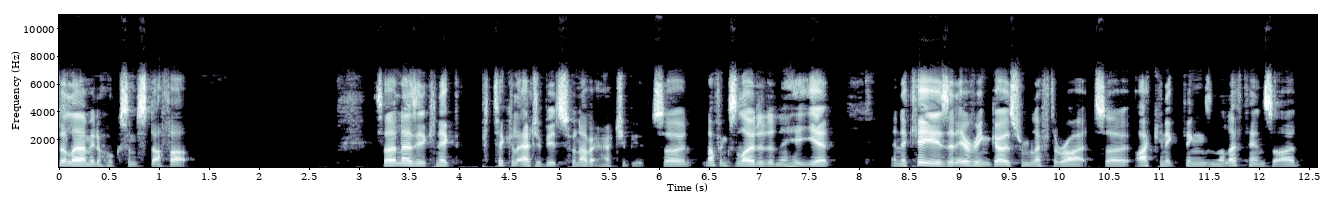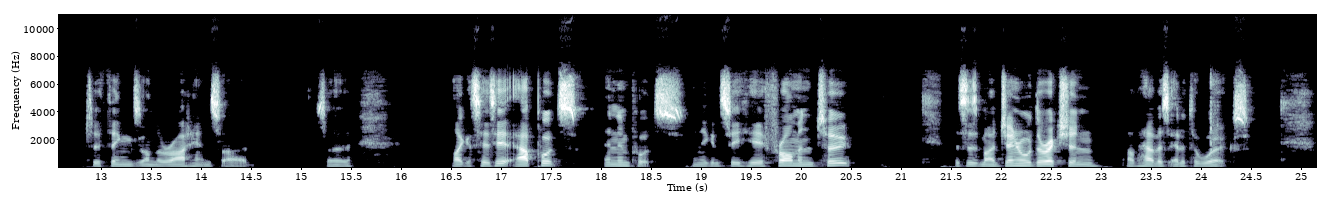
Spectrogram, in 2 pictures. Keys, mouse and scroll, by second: 0.8 alt+middle click, 2.6 click, 10.4 ctrl+2, 24.0 Escape.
